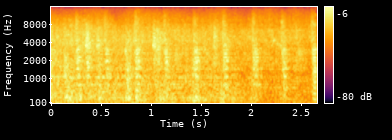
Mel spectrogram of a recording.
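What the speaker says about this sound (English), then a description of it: "Just my wonderful steam engine thing." Fred Dibnah's steam engine, a bit dirty from going uncleaned for a month or two, runs with a loud, close rhythmic chuffing and hiss, a steady mechanical beat.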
